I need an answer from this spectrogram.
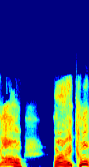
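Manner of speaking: high, light reaction; a little taken aback but friendly; mild amazement. Retold or imitated. Assistant reacting, amused.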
